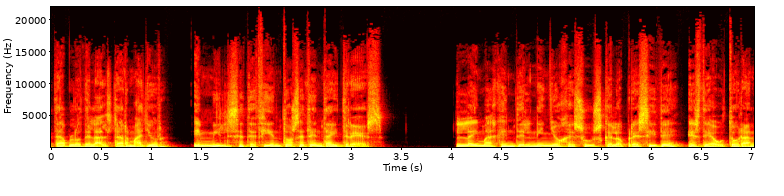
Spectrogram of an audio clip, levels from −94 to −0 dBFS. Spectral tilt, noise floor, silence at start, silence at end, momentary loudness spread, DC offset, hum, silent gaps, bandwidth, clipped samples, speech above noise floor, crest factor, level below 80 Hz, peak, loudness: -5.5 dB/octave; -77 dBFS; 0 s; 0 s; 5 LU; under 0.1%; none; none; 18.5 kHz; under 0.1%; 63 dB; 14 dB; -28 dBFS; 0 dBFS; -15 LUFS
